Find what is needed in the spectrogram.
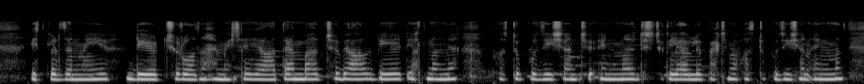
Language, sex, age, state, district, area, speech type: Kashmiri, female, 18-30, Jammu and Kashmir, Anantnag, rural, spontaneous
